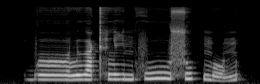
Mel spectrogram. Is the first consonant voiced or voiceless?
voiced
